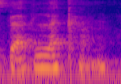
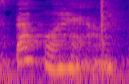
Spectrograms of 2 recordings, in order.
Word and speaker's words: Bethlehem: Beth leum okay and how you say it in Hebrew is Beth leum which we know is Bethlehem bethle means House of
